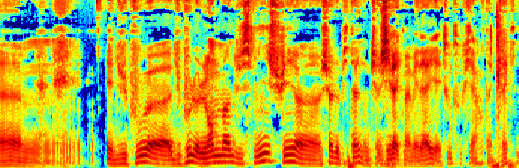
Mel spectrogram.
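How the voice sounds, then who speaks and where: Very deep and low, this man's voice has a dark, mellow tone and lively intonation. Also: moderate pace. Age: 30s. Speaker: sports retail buyer, cancer survivor and runner. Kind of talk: interview testimony. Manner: halting, many hesitations and repetitions.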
